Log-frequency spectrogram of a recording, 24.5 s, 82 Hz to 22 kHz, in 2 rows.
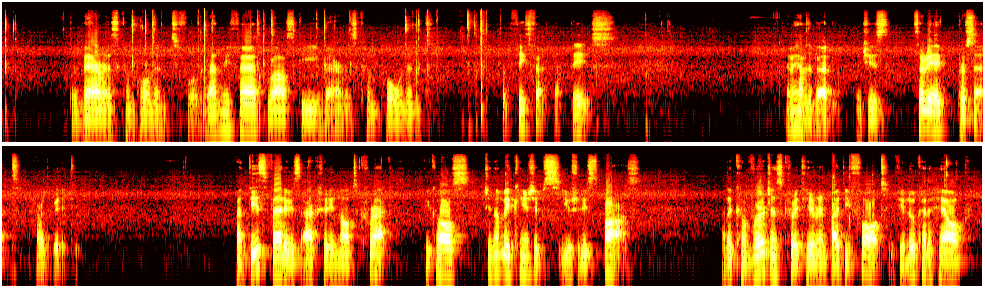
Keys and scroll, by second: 0.0-5.5 typing, 0.6 alt+4, 7.6-8.4 typing, 21.9-23.4 typing.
